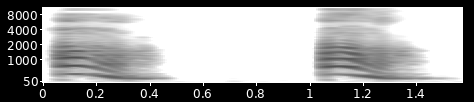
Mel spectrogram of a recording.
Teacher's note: It's like falling down, falling down. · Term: last tone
